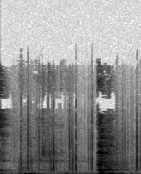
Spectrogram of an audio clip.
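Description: A person's short sigh-like exhale about one and a half seconds in, amid near silence.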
